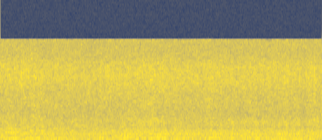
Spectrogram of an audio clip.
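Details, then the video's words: Bees buzzing in a dense, steady hum with a low droning tone and a brighter overtone above it, unbroken and even in loudness throughout. "bees therapy relaxing natural buzzing sound"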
